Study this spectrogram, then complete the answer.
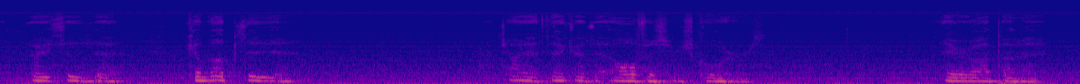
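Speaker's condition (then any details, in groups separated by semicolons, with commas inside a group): Parkinson's disease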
